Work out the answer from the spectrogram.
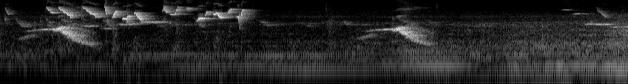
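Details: Learning to sing ngeplong, a young native Bali white-eye delivers a quick cluster of high chirps with a falling whistle, then a second slurred note over a steady low hum.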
